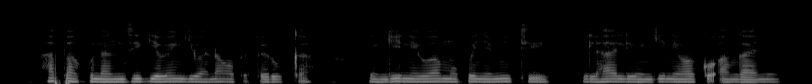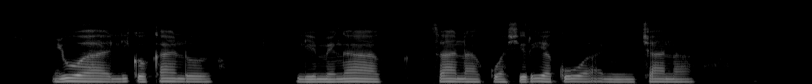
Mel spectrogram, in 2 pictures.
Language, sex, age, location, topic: Swahili, male, 18-24, Kisii, health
